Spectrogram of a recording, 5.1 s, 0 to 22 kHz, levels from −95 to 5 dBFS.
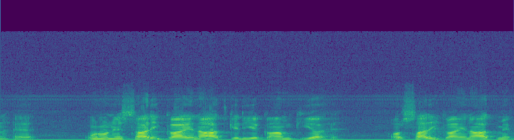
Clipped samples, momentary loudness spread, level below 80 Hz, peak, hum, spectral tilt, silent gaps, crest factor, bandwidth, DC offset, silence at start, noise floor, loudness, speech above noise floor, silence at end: under 0.1%; 14 LU; -58 dBFS; 0 dBFS; none; -5.5 dB/octave; none; 18 dB; 17 kHz; 3%; 0 s; -48 dBFS; -18 LUFS; 30 dB; 0 s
